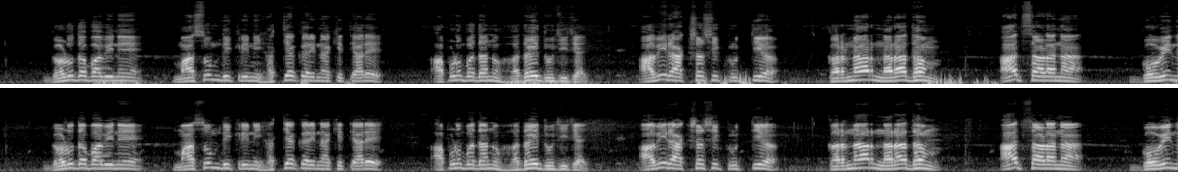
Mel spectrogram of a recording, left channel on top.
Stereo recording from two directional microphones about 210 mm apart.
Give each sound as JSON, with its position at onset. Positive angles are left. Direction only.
{"t": 0.5, "sound": "a man's voice", "side_deg": 15}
